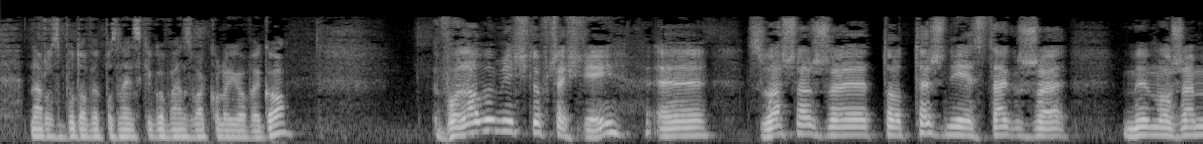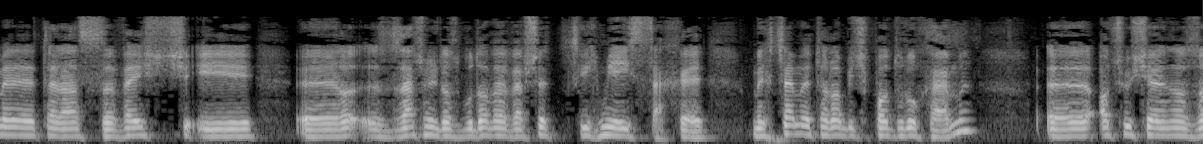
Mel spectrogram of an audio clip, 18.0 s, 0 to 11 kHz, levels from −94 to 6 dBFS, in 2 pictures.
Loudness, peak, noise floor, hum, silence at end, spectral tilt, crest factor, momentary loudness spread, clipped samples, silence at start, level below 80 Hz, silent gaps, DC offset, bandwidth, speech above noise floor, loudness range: -23 LUFS; -8 dBFS; -55 dBFS; none; 0 s; -5 dB/octave; 16 dB; 6 LU; under 0.1%; 0 s; -56 dBFS; none; under 0.1%; 8 kHz; 32 dB; 2 LU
